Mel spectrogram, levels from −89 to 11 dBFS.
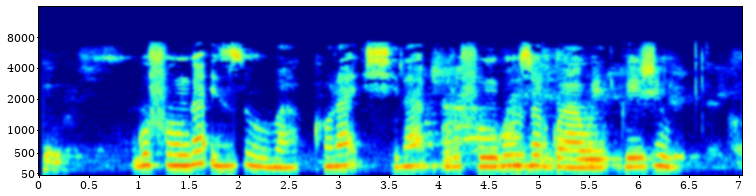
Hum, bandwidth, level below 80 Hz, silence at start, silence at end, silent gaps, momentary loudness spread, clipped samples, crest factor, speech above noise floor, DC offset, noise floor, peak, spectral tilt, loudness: none; 7.4 kHz; -54 dBFS; 0.05 s; 0 s; none; 8 LU; under 0.1%; 14 dB; 28 dB; under 0.1%; -43 dBFS; -2 dBFS; -4 dB/octave; -15 LUFS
